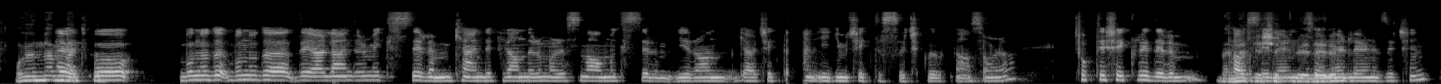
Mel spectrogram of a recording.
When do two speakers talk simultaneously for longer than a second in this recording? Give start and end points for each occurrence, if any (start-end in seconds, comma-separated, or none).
12.2-13.6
